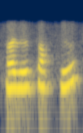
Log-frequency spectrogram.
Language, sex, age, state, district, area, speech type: Nepali, female, 30-45, West Bengal, Darjeeling, rural, conversation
